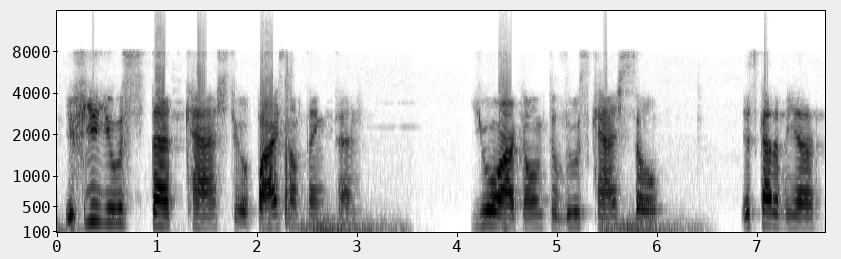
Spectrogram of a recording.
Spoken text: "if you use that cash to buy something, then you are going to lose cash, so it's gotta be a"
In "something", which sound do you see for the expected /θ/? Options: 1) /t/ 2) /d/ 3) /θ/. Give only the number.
3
